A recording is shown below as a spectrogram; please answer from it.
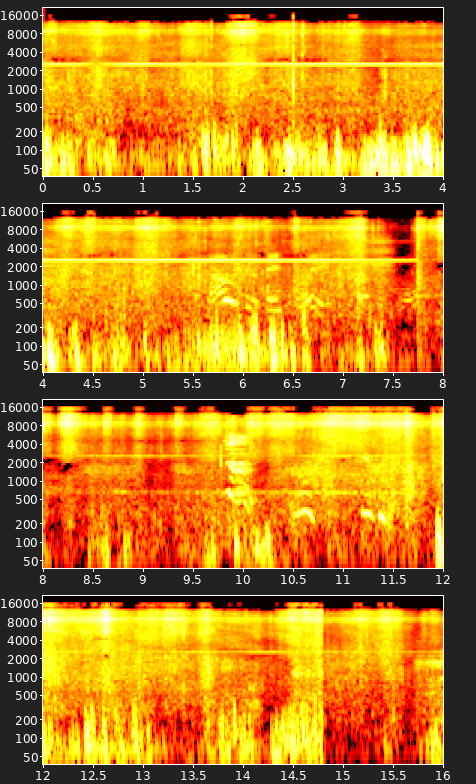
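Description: Faint, distant voices over a low, gusting rumble of wind on the microphone, with a thin, steady high whine through the first half.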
